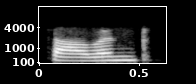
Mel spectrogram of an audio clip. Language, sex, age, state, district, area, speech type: Marathi, female, 18-30, Maharashtra, Mumbai Suburban, urban, conversation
